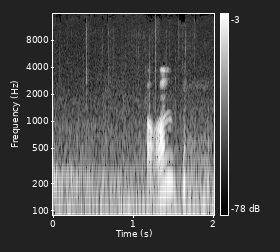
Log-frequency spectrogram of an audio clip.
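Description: A torch flame crackles and roars close by.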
